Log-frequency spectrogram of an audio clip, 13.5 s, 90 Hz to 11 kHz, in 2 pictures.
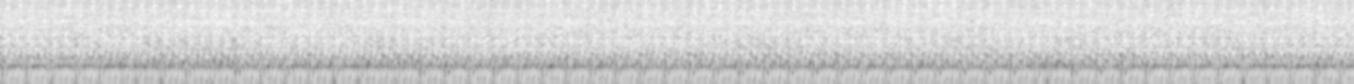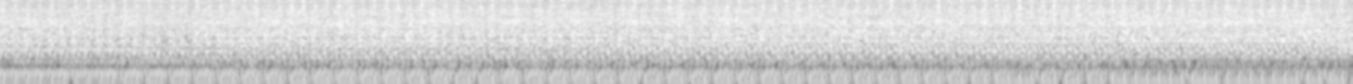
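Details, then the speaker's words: Simplicity tractor engine fitted with a cheap Chinese replacement carburetor: a steady, fast idle that never settles, an even drone with no misses, estimated about 500 rpm too high; owner plans to add a spring to fix it. "low whichever and it's just you know it's keeping it up the RPMs there up there you know another 500 above where it should be that's what it sounds like anyway it's probably about five hundred rpms too high anyway"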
